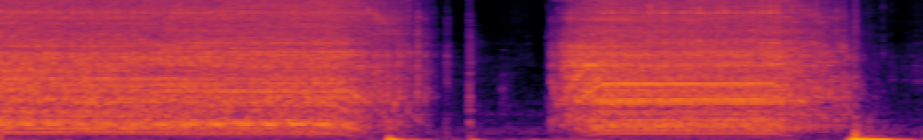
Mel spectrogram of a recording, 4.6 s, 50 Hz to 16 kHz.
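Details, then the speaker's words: 2024 Bosch GBH 36 VF-LI Plus 36 V SDS hammer drill, in for warranty repair: two short runs of an even whir that stays low and lazy, lacking full power. Burnt-out motor suspected (not smelling burnt); the controller is also possible. "That's actually a burnt out motor. I think so anyway. Doesn't smell burnt out, mind you. Not completely, but there's definitely something wrong there. She's just not getting full power."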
